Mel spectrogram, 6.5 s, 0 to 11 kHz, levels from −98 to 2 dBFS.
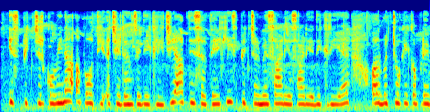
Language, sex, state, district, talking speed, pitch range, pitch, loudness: Hindi, female, Himachal Pradesh, Shimla, 290 wpm, 245-275 Hz, 260 Hz, -16 LUFS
